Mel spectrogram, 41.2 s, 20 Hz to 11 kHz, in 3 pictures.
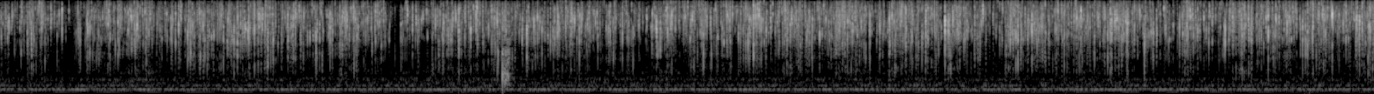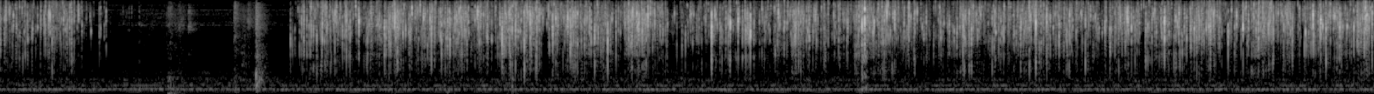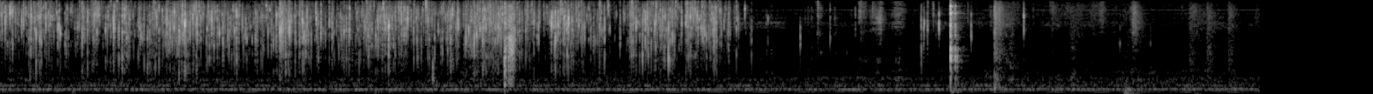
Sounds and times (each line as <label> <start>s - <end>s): Slimy Pasta Stir 0.0s - 14.8s
Slimy Pasta Stir 16.7s - 35.0s
fork scrape the bottom of the pot 32.4s - 32.7s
